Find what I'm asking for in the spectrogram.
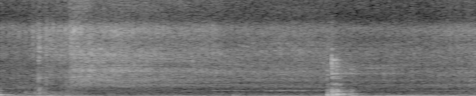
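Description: Beans tipped into a pan of sizzling onion, dried fish and spices, with a steady frying hiss throughout and a short burst of louder crackle and stirring partway through.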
